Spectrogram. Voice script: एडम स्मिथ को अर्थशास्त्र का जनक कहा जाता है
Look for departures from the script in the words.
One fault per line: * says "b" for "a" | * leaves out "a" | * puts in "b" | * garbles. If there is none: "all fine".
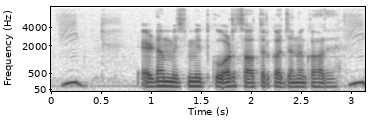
* leaves out "जाता"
